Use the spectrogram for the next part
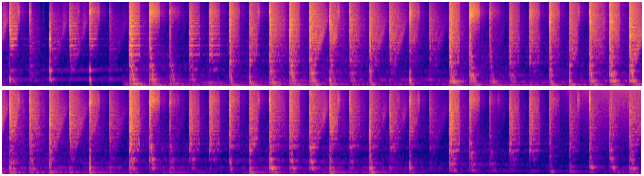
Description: • Bass Sequence texture.wav
Bass_Sequence_texture__OZX.wav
